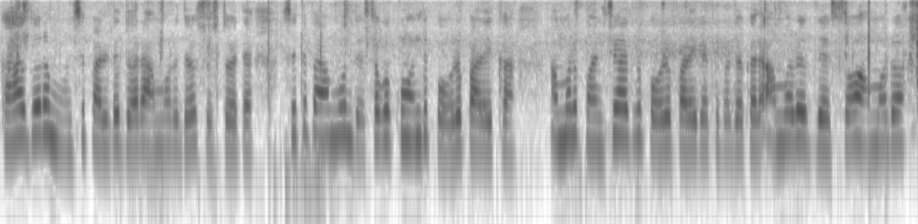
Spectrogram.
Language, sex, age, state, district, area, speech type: Odia, female, 18-30, Odisha, Rayagada, rural, spontaneous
